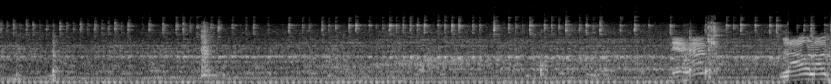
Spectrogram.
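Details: Honda Click 110 carbureted scooter idling with the belt cover off: uneven scraping, chirping metallic sounds from the rear pulley area, caused by the clutch housing fins rubbing the crankcase.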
